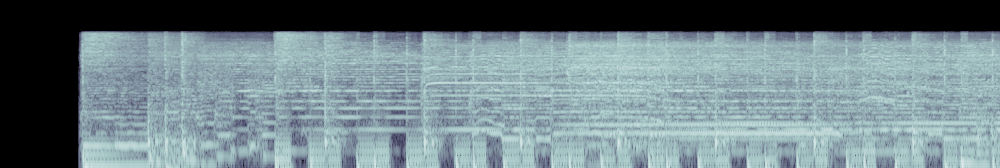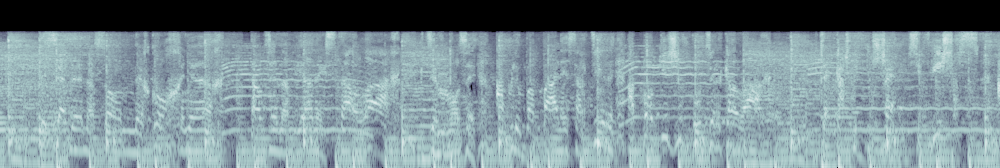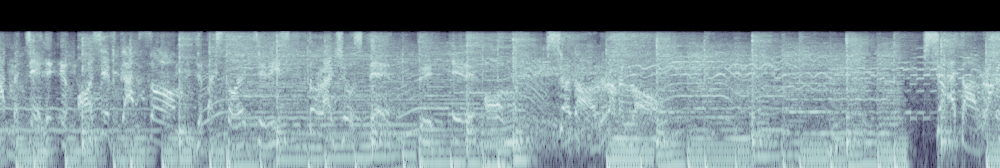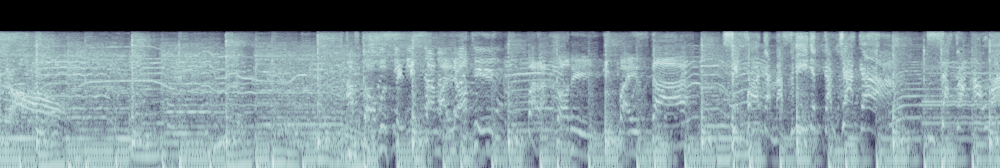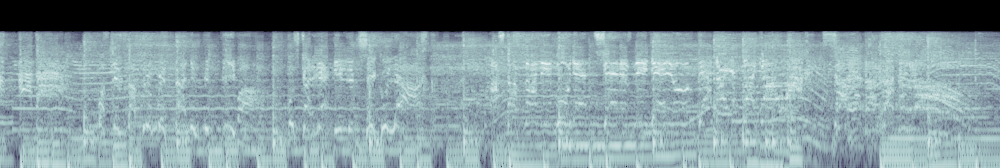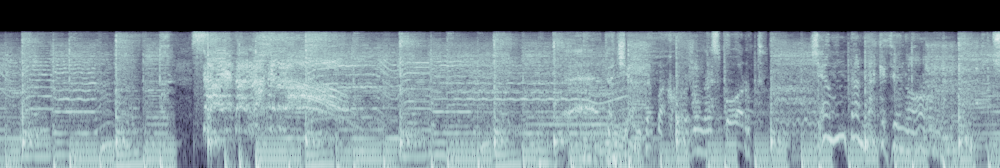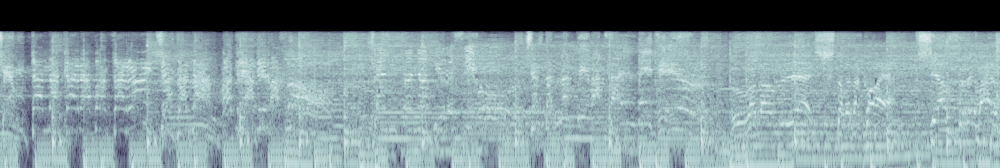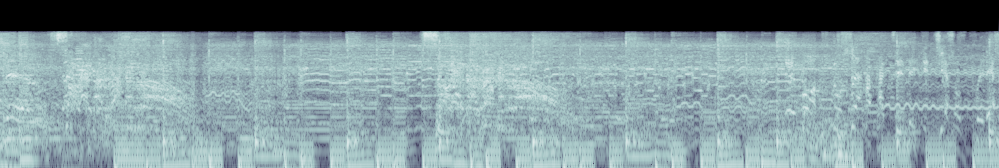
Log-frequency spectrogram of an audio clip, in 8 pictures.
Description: все это рок-н-ролл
